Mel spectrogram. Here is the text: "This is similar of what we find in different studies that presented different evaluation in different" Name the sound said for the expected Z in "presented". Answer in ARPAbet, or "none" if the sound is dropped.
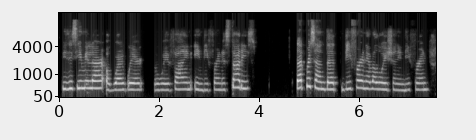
S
